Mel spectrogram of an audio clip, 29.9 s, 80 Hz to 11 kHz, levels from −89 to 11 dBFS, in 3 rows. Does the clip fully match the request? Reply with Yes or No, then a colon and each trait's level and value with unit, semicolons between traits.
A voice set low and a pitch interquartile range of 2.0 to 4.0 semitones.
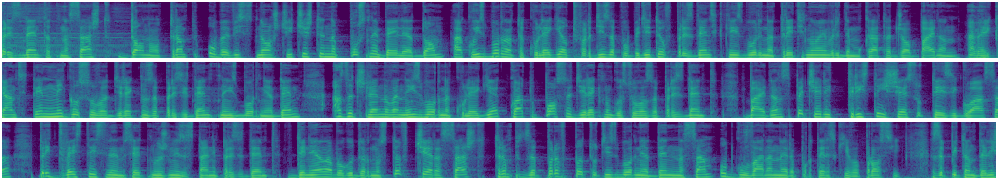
Yes: low, 130 Hz; average, 3.6 semitones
